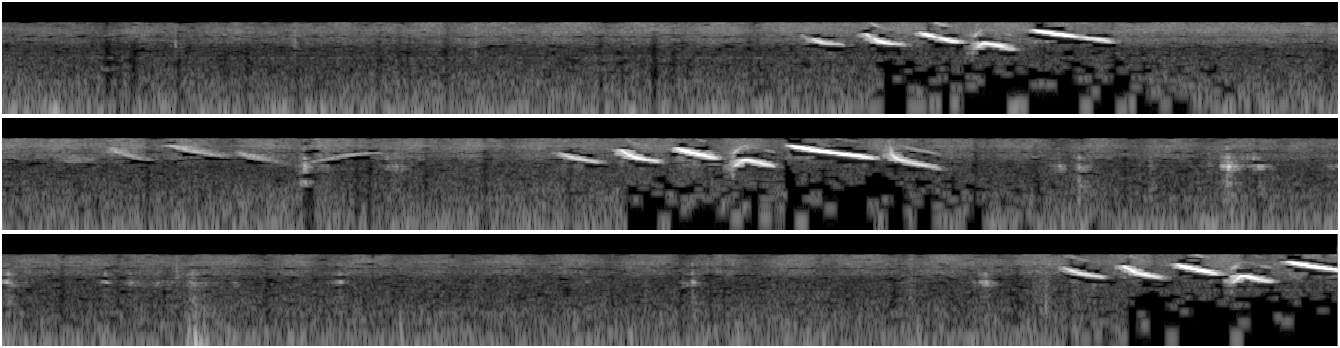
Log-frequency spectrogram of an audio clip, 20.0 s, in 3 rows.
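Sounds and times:
green-winged saltator whistled song: 1.8s - 5.8s, 6.5s - 12.1s, 14.9s - 20.0s.

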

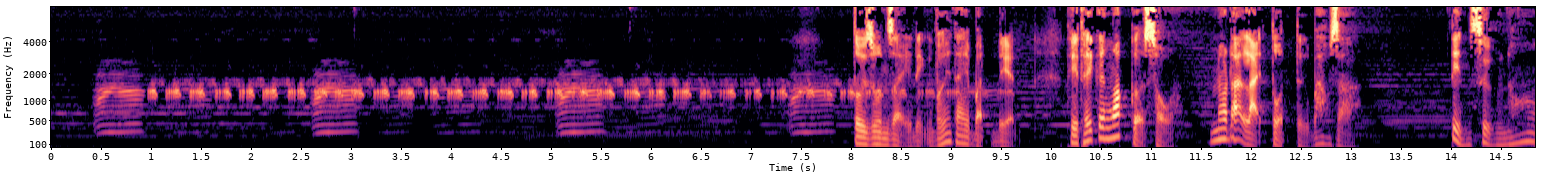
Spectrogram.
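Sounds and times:
toads and frogs croaking outside: 0.0s - 10.1s
speech: 8.0s - 13.1s, 14.0s - 14.8s.

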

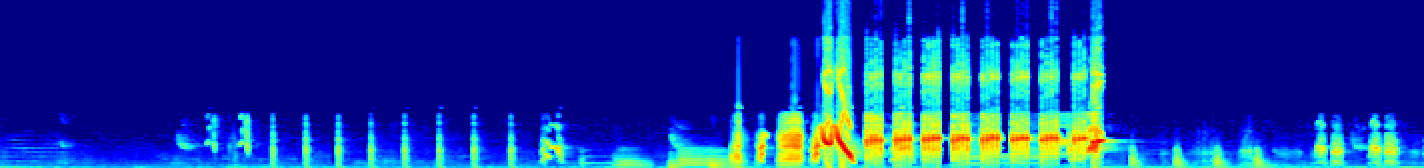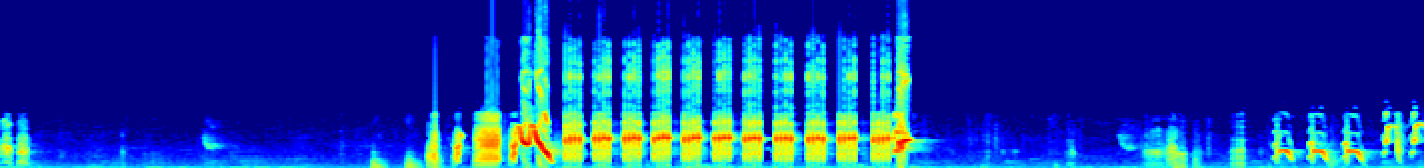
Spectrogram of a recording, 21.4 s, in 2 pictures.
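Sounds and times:
Javan myna harsh rattling calls: 4.1s - 8.5s, 13.9s - 17.6s.

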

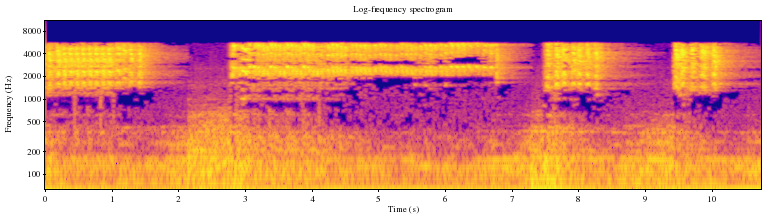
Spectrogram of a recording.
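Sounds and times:
greater green leafbird twittering: 0.0s - 2.0s, 2.8s - 10.7s
soft low hum: 0.0s - 10.7s.

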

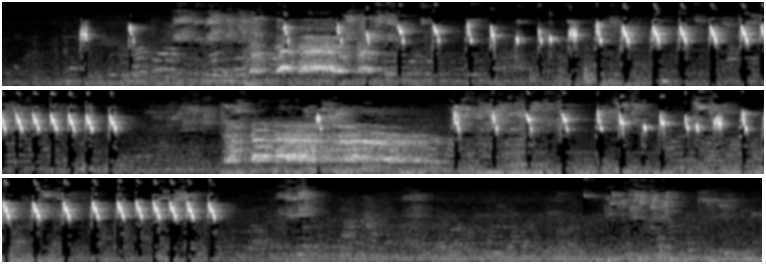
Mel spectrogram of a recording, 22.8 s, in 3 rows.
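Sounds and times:
sooty-headed bulbul song: 0.7s - 9.8s, 12.1s - 18.4s.

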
